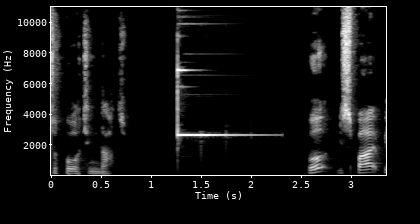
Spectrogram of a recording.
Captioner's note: ding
